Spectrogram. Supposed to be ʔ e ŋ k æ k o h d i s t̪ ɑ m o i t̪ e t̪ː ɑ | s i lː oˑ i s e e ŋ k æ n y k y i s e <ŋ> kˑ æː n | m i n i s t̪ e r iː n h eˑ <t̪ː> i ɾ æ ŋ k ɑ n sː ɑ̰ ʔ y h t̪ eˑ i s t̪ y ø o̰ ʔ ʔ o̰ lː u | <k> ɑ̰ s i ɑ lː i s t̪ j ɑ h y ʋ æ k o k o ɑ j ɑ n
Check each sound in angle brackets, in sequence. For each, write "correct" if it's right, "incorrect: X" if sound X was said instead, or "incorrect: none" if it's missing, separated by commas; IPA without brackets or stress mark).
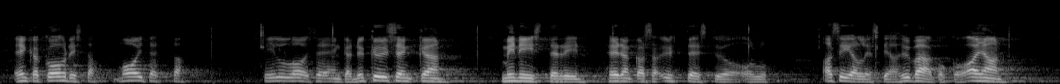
correct, incorrect: none, incorrect: ʔ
